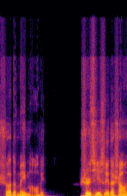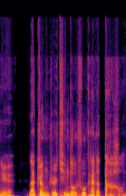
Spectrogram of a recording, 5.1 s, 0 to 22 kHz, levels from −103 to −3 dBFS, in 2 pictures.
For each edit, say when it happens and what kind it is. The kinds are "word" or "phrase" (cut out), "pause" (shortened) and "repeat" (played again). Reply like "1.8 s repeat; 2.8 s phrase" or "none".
none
